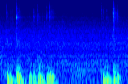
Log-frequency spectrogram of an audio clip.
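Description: Computer keyboard typing a ChatGPT prompt: soft, close key taps in two short bursts with a quiet gap between them, no voices.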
